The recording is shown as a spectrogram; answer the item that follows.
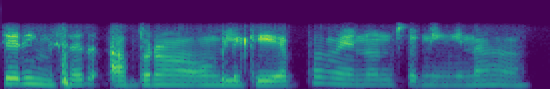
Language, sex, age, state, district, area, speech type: Tamil, male, 18-30, Tamil Nadu, Chennai, urban, conversation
